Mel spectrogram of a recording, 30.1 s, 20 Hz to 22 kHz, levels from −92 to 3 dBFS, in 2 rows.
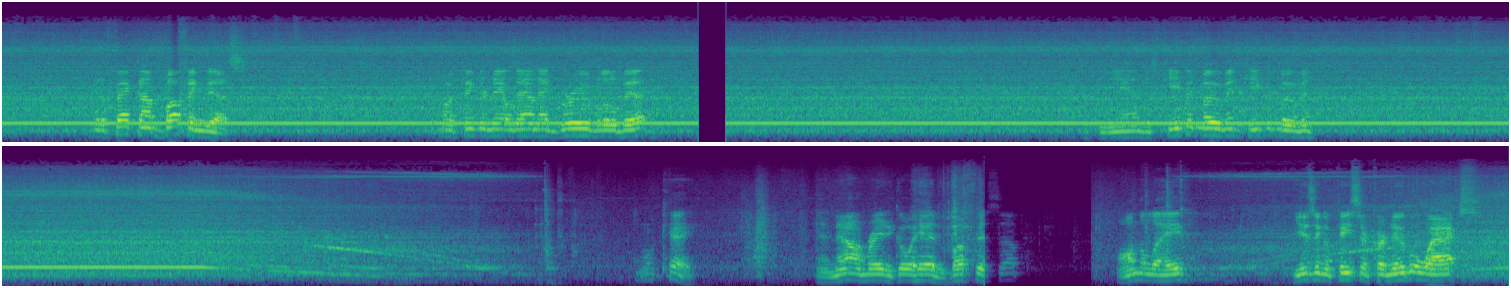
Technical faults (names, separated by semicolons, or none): rebuffering stall; one channel inverted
